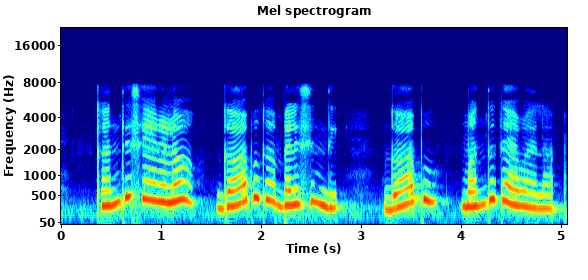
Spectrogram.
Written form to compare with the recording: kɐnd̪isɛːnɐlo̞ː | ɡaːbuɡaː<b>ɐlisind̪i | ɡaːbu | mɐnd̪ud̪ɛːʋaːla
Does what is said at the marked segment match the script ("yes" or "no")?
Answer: yes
